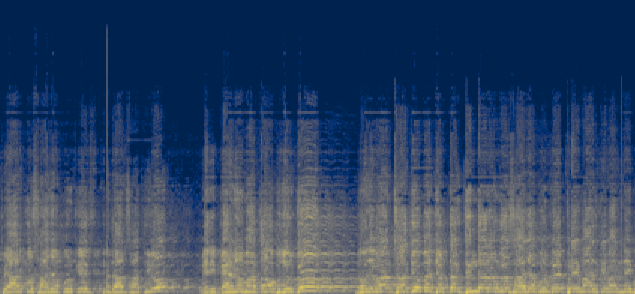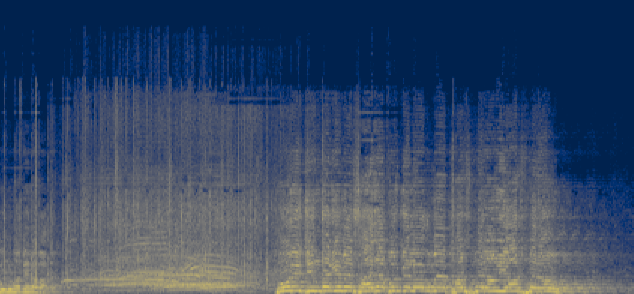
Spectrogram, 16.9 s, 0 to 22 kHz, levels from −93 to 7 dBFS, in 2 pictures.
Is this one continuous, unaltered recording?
no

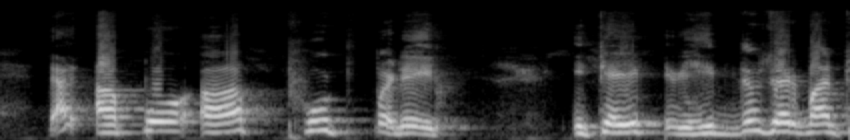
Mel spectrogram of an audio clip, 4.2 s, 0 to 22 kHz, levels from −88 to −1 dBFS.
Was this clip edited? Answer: no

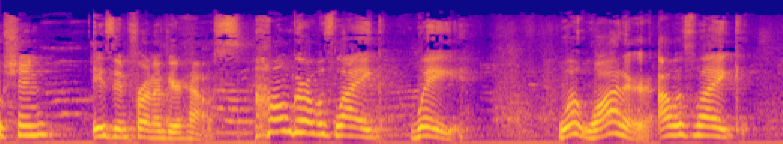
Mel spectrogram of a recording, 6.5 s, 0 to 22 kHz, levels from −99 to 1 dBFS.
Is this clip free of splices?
no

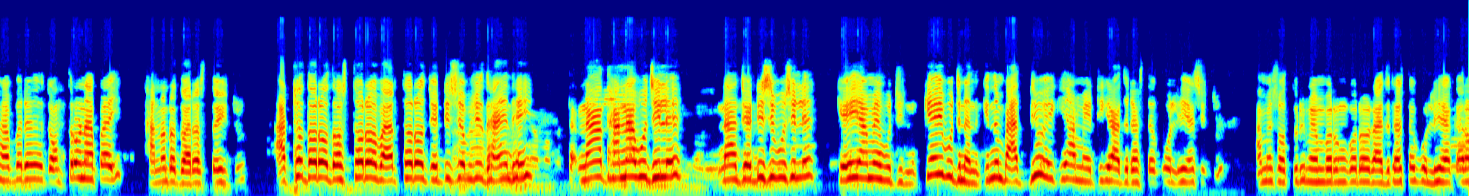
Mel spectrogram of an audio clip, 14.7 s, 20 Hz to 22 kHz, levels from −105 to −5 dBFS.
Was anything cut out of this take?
no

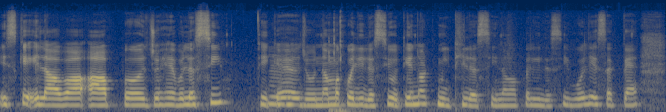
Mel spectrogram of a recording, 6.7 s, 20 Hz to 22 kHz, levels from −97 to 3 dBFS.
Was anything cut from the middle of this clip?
no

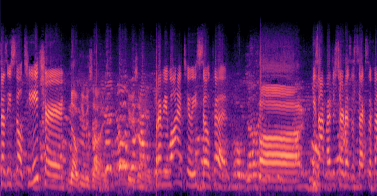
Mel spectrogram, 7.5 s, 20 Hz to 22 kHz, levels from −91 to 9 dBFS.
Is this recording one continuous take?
yes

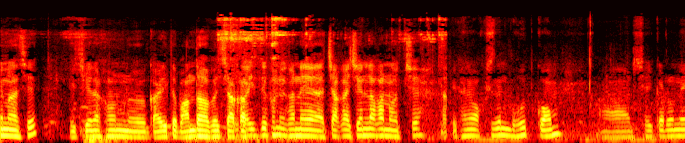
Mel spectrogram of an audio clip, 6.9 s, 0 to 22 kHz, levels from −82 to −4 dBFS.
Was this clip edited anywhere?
yes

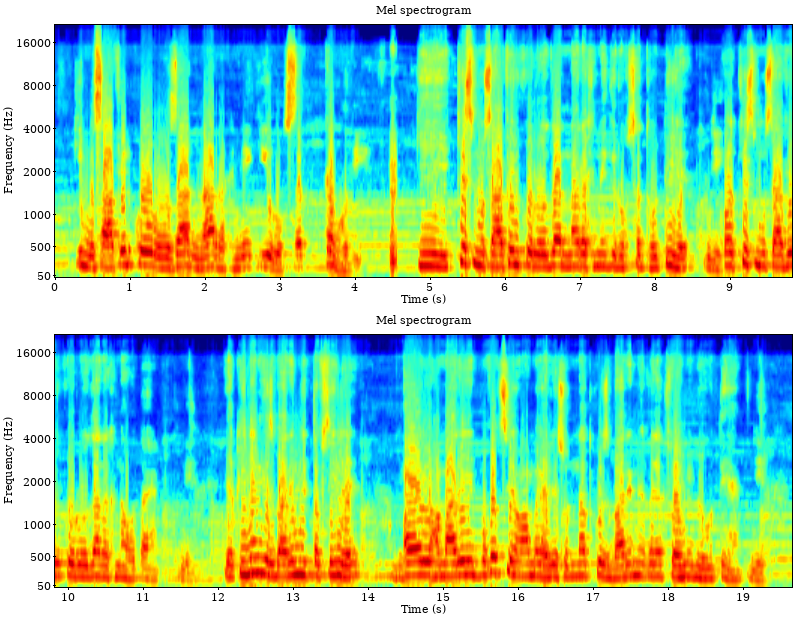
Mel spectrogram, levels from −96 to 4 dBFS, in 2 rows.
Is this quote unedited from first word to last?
no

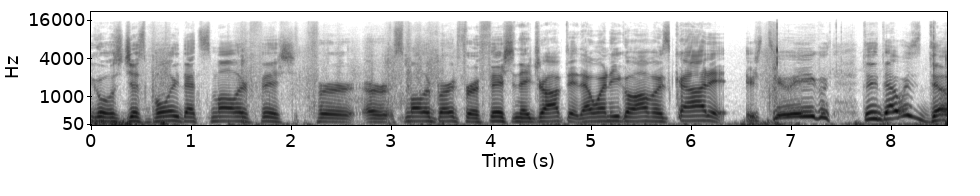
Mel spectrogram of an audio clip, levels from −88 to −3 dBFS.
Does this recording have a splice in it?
no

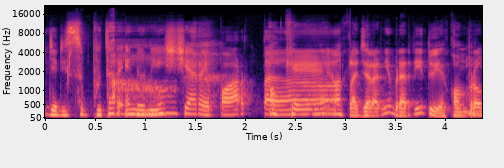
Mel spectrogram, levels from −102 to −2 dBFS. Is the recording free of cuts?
no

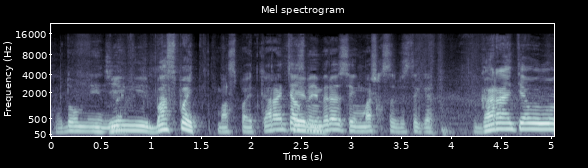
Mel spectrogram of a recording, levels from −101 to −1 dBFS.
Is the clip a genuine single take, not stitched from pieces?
yes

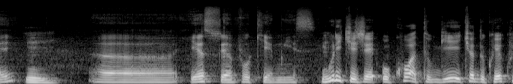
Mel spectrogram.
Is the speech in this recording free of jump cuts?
no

